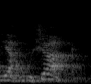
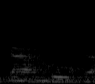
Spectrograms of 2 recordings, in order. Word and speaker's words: Yahusá: No les voy a decir el nombre en paleo, se lo voy a pronunciar. En paleo antiguo, o sea, antes del hebreo era Yahusá. Yahusá.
